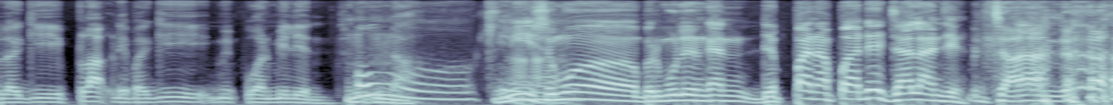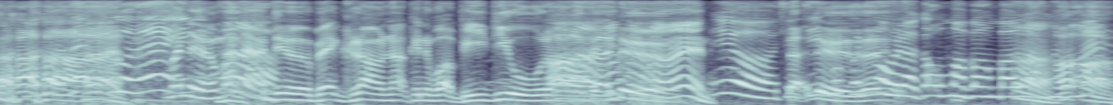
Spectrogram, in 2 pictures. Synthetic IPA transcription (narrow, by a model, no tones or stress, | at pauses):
laɡipəlak̚diəpaɡiwanmiliənsəmənda̰kinĩsəmũəbərmũlənkandəpanapaadad͡ʒaland͡ʒəd͡ʒaan | aaəʊmanəmanaadəbɛk̚ɡɾawnːaʔkənəbuaʔ̪̚fidiolaadəanjəd͡ʒaadəəanʊhlahkaʔumahbaŋanbaɡa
